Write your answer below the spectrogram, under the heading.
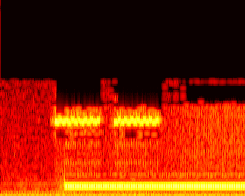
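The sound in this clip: A steady electronic telephone tone from a confused office phone system starts abruptly after a moment of low hum and holds level without a break, with a fainter higher tone running above it.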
